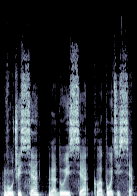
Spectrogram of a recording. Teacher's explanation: як бы мы ні пісалі, заўжды вымаўляем мяккі падоўжаны «с»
